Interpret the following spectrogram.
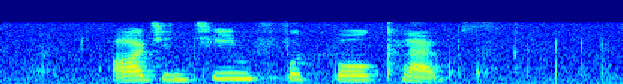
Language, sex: English, female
